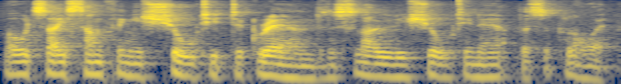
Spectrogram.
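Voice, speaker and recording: A man's voice: fairly even intonation, moderate pace, a bit bright. A man giving an unscripted, methodical repair walkthrough as a hobbyist, thinking aloud as he works. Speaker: hobbyist radio repairer presenting his progress. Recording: roomy echo, clear rumbling background noise.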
